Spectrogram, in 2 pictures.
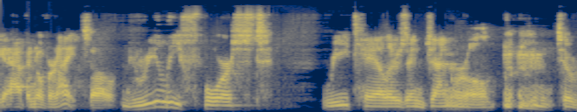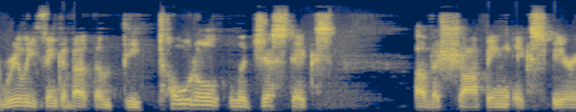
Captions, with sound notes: it happened overnight, so really forced retailers in general (clears throat) to really think about the total logistics of a shopping experience.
